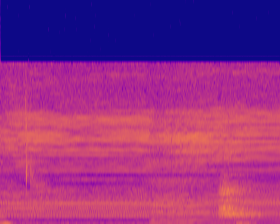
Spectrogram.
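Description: Handheld electric blackhead vacuum running steadily on its medium suction setting, its small motor giving a constant buzz.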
